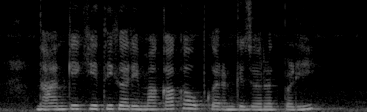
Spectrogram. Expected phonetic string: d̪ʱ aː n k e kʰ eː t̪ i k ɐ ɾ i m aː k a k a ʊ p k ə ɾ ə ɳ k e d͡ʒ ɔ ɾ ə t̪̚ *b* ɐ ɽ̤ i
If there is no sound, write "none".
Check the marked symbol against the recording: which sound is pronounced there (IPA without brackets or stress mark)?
p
